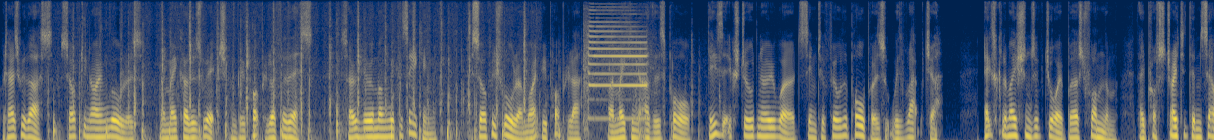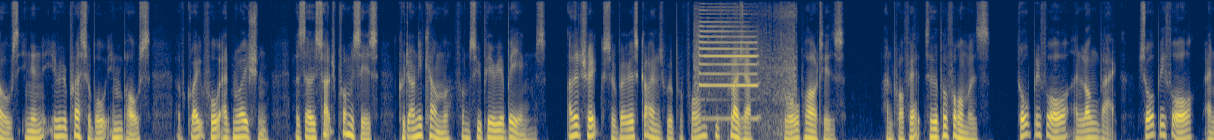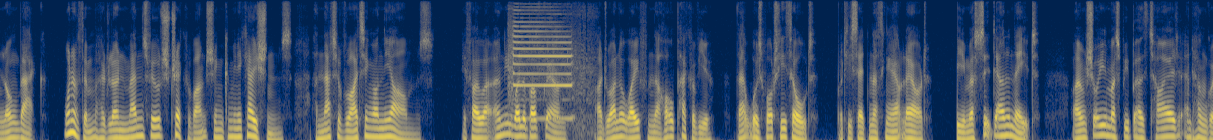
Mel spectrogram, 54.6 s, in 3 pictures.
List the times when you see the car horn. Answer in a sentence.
You can hear the car horn from 8.8 to 9.9 s, from 28.6 to 30.2 s and from 44.0 to 45.4 s.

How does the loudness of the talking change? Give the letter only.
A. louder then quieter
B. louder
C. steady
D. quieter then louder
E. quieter
C.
